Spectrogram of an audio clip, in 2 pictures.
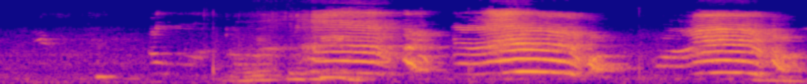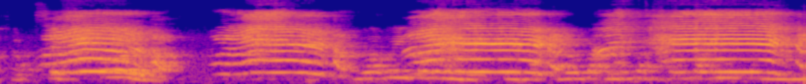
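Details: Rhythmic, strong, high-pitched crying bursts about once a second from a newborn baby girl just after normal vaginal delivery; a vigorous normal first cry.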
